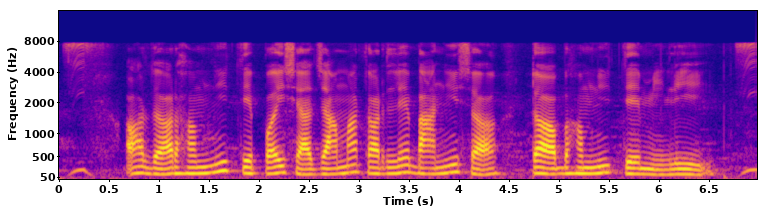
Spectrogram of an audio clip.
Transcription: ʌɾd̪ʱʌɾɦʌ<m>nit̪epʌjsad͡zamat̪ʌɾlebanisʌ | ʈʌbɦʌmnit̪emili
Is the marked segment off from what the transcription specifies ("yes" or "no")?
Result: no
